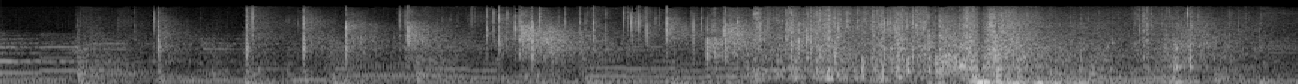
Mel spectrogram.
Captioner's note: tree falling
